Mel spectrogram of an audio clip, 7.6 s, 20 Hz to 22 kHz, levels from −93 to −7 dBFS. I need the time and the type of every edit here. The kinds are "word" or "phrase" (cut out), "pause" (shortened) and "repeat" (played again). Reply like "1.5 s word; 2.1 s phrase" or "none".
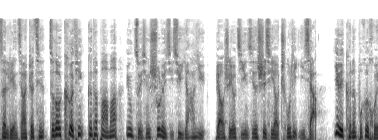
0.9 s pause; 4.2 s pause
